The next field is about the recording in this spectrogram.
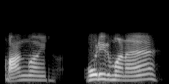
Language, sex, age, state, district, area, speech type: Tamil, male, 18-30, Tamil Nadu, Perambalur, urban, conversation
